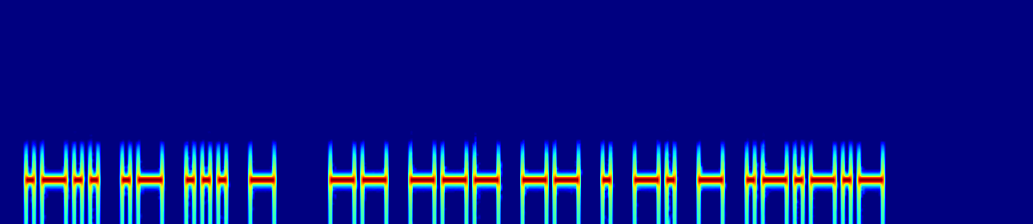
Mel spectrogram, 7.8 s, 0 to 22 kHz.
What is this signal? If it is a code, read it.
Morse code, heard as a keyed tone, about 20 wpm, 700 Hz. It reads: LAST MOMENT.
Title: Sentences from Top 1000 Words 20wpm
